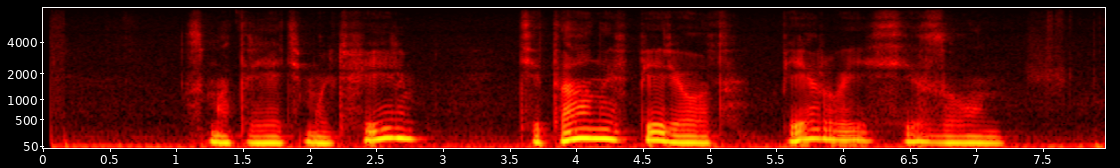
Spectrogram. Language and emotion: Russian, sad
